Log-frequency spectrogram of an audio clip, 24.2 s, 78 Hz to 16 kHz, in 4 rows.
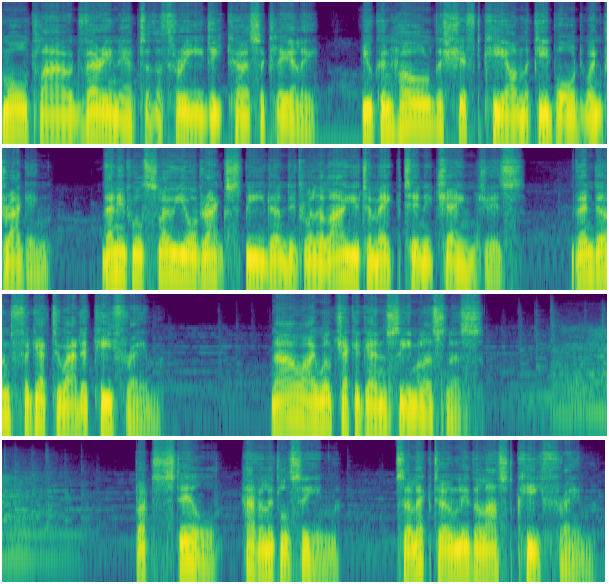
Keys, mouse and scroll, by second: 3.1 click, 3.1 right click, 3.4 click, 3.4 right click, 17.9-24.1 drag.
